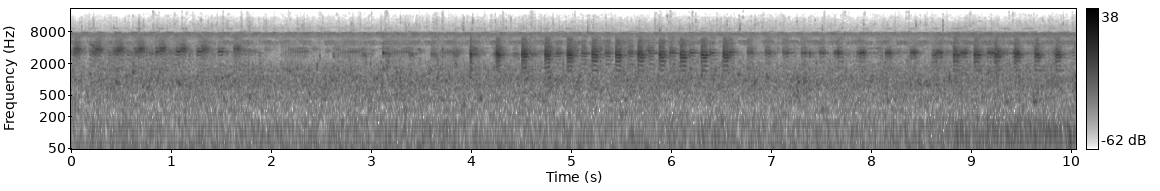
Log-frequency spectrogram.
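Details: Frogs croaking near running water, loud quick series of sharp pulsed notes repeated in rhythmic bursts, strongest in the second half, with a continuous watery hiss underneath.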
